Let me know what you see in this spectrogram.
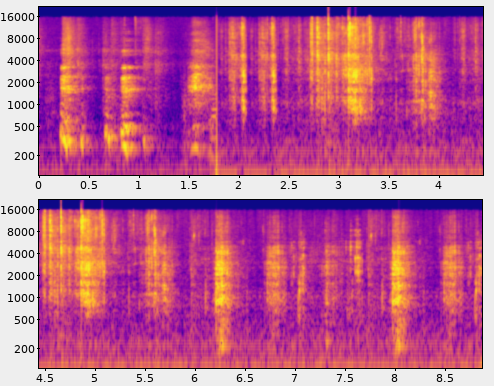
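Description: Close-up crunching of crispy fried chicken breading as a person bites into and chews a fried chicken sandwich, a string of irregular crunches one after another.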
